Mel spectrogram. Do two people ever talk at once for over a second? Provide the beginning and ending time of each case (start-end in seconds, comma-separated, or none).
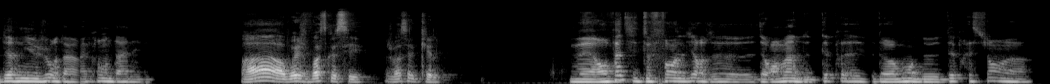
none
